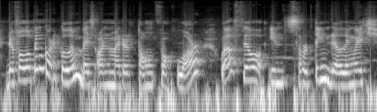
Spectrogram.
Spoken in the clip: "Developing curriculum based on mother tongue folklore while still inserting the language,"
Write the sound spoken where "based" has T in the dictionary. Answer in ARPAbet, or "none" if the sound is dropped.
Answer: none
